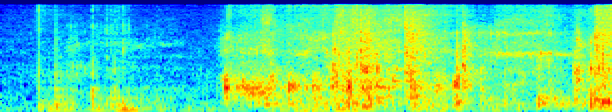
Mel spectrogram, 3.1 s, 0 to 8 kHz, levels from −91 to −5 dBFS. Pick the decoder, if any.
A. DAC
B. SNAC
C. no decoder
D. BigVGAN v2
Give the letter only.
A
